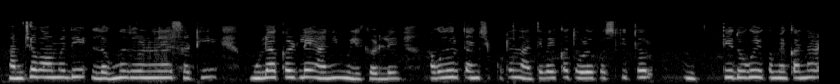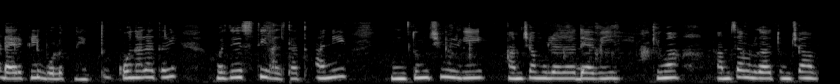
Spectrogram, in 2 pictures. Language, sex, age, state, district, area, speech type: Marathi, female, 18-30, Maharashtra, Nanded, rural, spontaneous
